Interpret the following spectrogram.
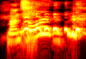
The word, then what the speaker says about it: monsieur: Monsieur? Kelly, say monsieur properly. It's monsieur. Monsieur.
